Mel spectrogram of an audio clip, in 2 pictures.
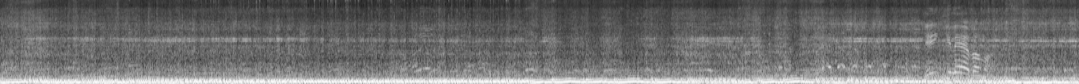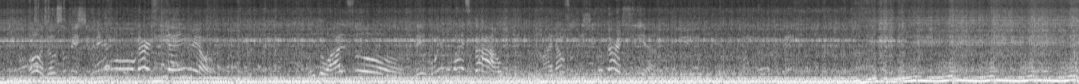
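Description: A race car engine rumbles loudly at idle close by.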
